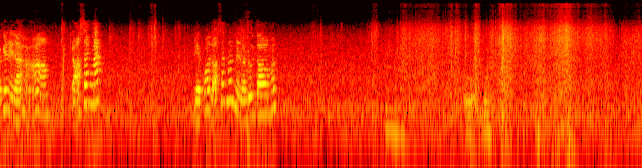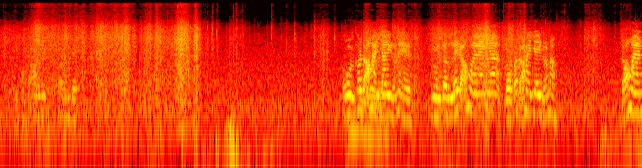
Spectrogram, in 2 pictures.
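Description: A young woman talks brightly and close by.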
